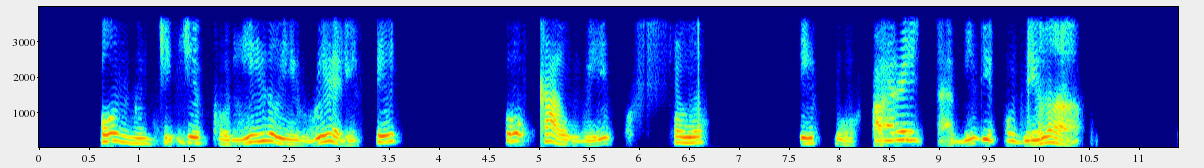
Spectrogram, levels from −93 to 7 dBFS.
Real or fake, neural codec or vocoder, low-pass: fake; codec, 16 kHz, 1 kbps, FreqCodec, smaller model; 3.6 kHz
